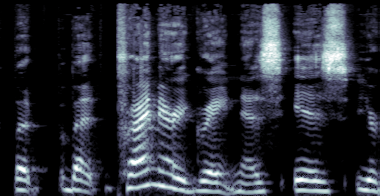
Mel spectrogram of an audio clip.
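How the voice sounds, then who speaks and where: With an unremarkable speaking voice, a woman talks at medium pitch with ordinary pitch variation. Her pace is fairly slow. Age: 60s. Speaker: author. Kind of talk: interview conversation.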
